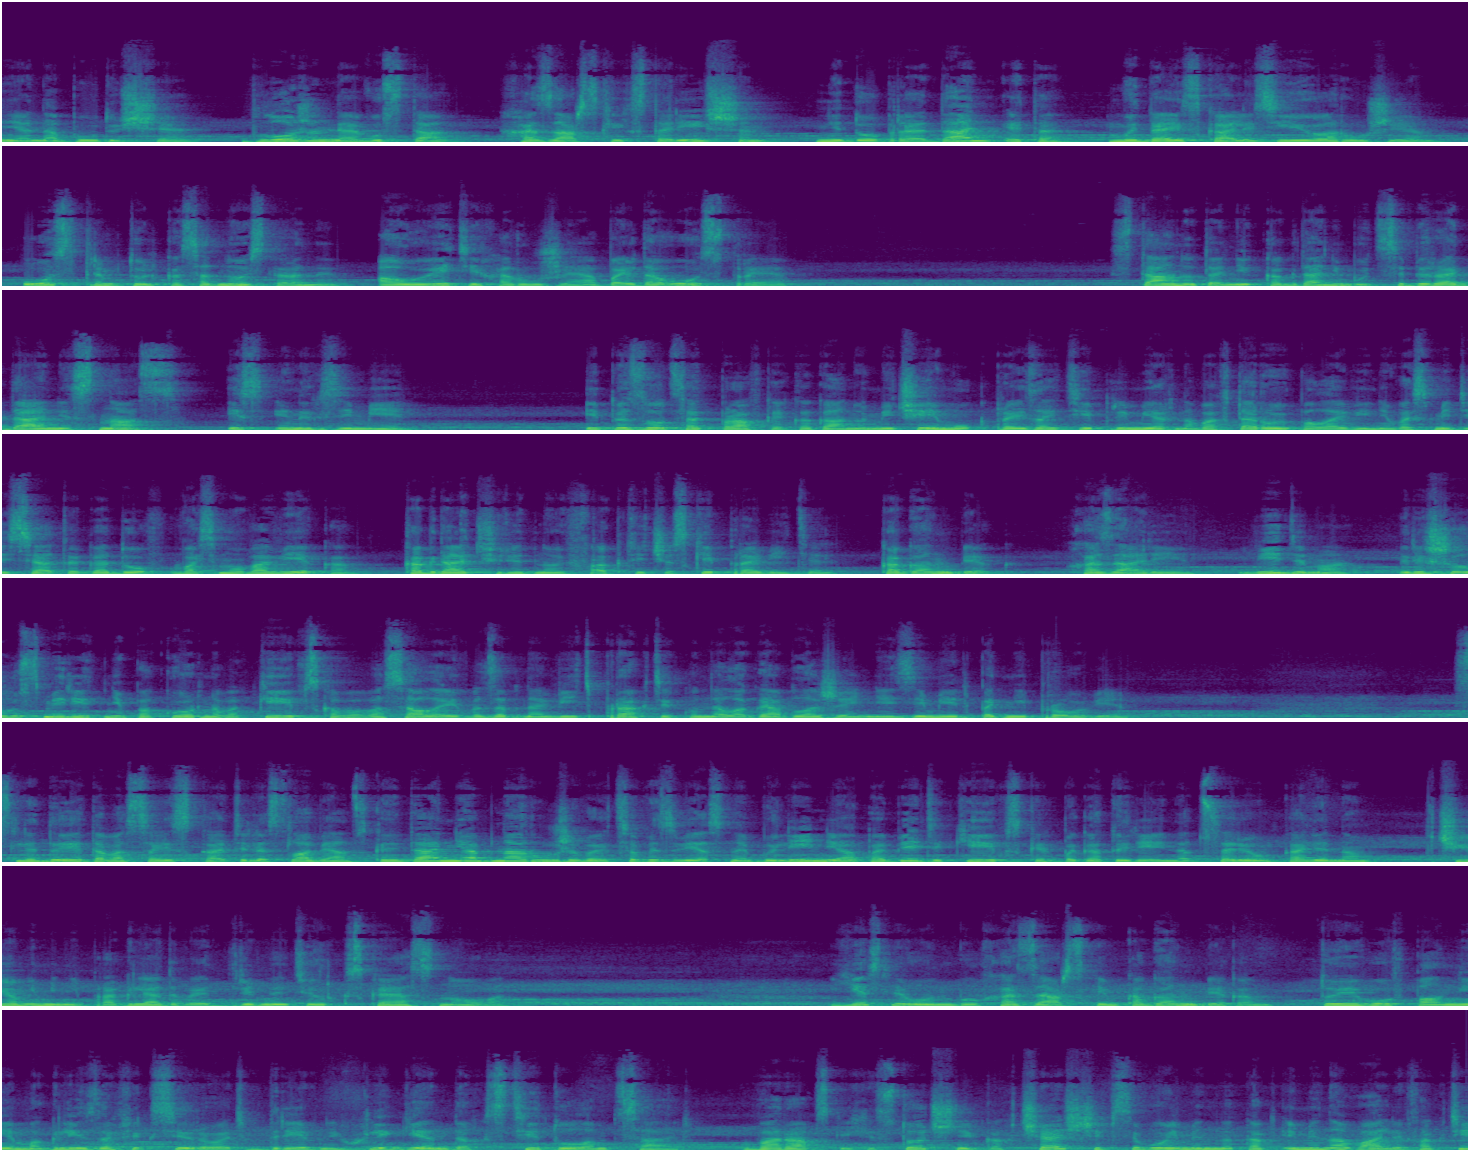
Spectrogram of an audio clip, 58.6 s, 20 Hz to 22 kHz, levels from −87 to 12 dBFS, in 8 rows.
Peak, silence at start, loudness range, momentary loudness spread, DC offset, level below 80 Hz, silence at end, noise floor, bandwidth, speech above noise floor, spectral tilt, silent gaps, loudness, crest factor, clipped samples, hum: -2 dBFS; 0 s; 4 LU; 10 LU; under 0.1%; -56 dBFS; 0 s; -43 dBFS; 13.5 kHz; 26 dB; -6 dB/octave; none; -18 LUFS; 16 dB; under 0.1%; none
